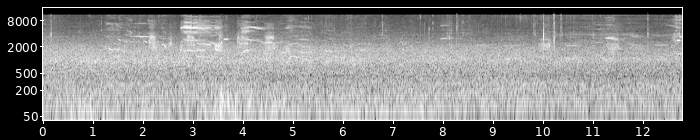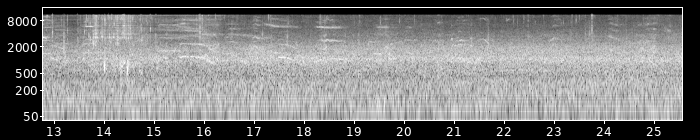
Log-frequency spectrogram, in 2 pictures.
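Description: Waterfowl pond ambience: a steady background hiss and low rumble with scattered short bird calls, mallard quacks among them. The calls are busiest around three seconds in and again from about twelve to sixteen seconds.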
